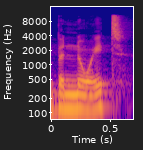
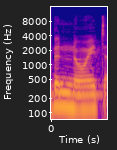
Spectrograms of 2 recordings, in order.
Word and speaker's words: Benoit: He's actually a favorite versus Ryan Benoit. I'm saying Benoit. I'm well aware it's supposed to be pronounced Benoit, but he actually pronounces it Benoit, so I'm going to support him and go with Benoit.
